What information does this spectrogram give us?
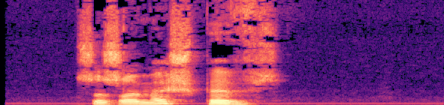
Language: Kabardian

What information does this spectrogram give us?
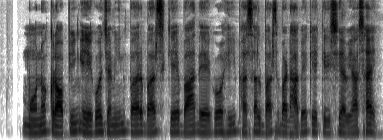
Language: Magahi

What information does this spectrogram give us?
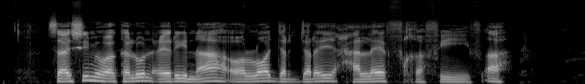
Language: Somali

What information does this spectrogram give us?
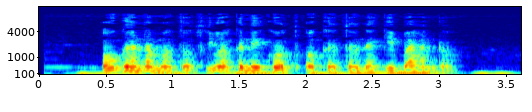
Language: Luo (Kenya and Tanzania)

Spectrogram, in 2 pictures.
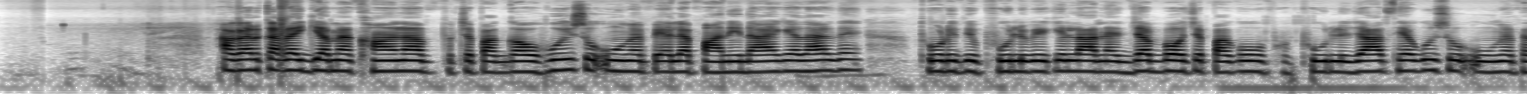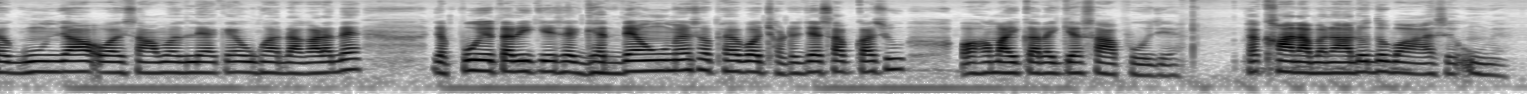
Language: Bundeli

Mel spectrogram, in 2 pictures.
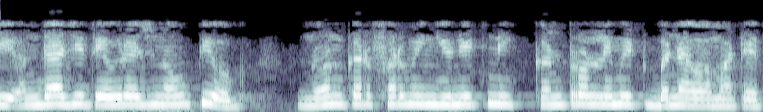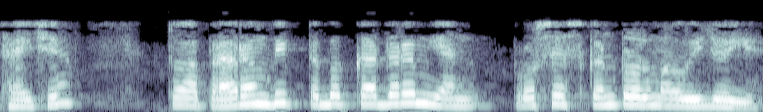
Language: Gujarati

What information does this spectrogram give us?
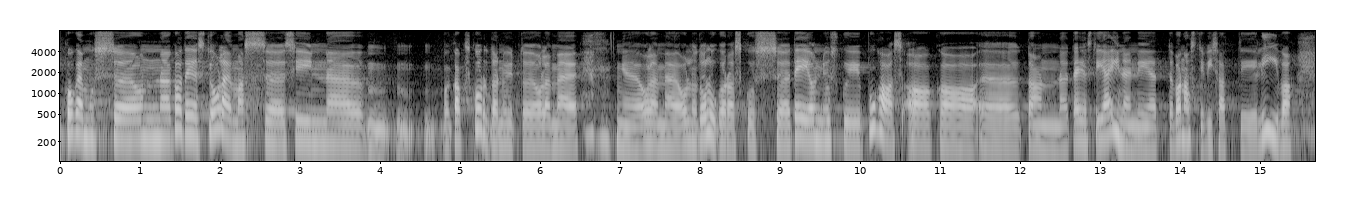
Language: Estonian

